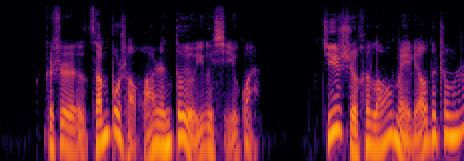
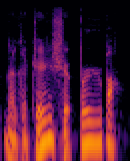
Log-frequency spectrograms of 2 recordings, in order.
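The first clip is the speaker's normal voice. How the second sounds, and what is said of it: Put-on Beijing dialect. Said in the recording (Chinese): “用北京话来说”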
